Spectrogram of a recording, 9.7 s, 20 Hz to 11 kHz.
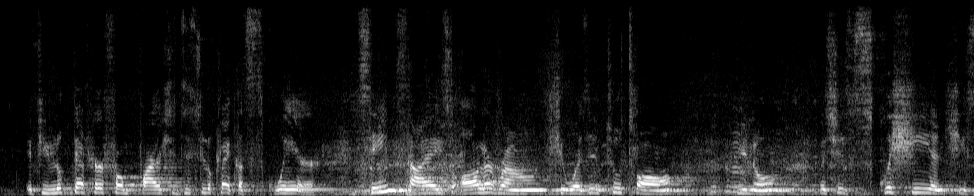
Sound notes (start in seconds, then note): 4.8 laughter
